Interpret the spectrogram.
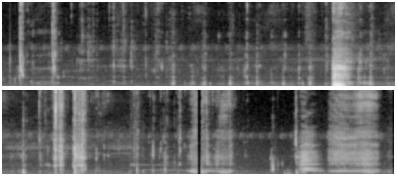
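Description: Close-miked mouth sounds of a man eating fried pig feet and rice by hand: chewing and biting, with wet smacks and crunches. A loud thump comes about five seconds in, and a short hissing sound comes near the end.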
